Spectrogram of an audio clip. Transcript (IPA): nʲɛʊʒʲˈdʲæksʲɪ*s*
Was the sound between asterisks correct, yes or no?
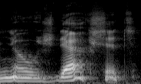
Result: no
